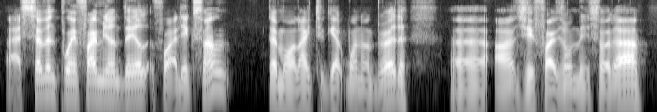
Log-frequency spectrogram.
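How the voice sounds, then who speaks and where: Man, lowish smooth voice, dry close sound, opinionated live sports commentary. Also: normal speed, dry recording. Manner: opinionated, emphatic, repeats points. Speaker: hockey live-stream host. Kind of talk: unscripted sports commentary, answering live chat.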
